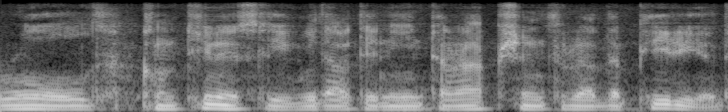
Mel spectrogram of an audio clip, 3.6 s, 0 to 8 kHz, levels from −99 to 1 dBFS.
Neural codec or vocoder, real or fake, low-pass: codec, 44.1 kHz, 7.8 kbps, DAC; fake; 7.2 kHz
